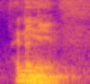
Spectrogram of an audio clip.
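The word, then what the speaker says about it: onion: അനിയൻ അനിയൻ ഇളയ ആളുണ്ടല്ലോ അനിയൻ അനിയൻ ശരിക്കും അങ്ങനെ പറഞ്ഞാൽ മതി കറക്റ്റ് അതാണ് കേട്ടോ നമ്മൾ ഒനിയൻ എന്ന് പറയും പക്ഷെ ഒനിയൻ അല്ല അനിയൻ അനിയൻ ഓക്കേ ഓക്കേ യെസ്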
